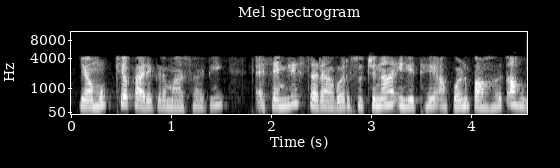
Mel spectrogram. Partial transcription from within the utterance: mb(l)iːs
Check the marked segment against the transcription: correct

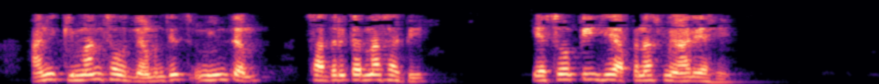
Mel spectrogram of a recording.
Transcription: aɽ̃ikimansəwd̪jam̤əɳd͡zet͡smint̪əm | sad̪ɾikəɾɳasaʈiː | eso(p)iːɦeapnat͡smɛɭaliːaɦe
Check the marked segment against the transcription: correct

